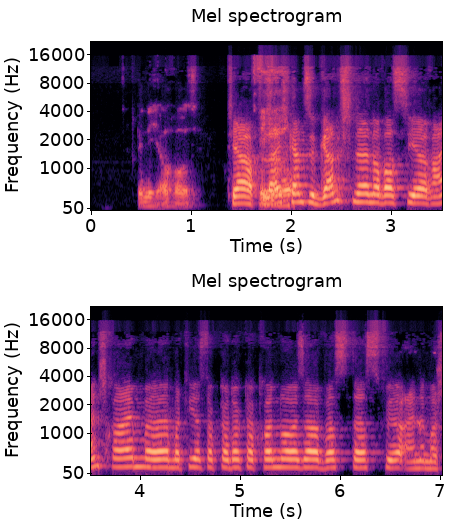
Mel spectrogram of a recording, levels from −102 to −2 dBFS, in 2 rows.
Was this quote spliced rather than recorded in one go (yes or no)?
no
